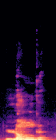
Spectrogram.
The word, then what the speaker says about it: longue: G-U-E. Okay, so we are going to pronounce the G only, but like an hard G, like the G in go. Okay, but we are not going to pronounce the E and the U.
